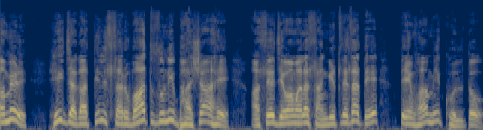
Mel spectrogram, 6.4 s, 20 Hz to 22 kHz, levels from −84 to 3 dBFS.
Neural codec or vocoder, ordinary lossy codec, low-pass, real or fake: none; AAC, 48 kbps; 19.8 kHz; real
